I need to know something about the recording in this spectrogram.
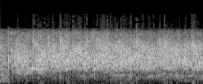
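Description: Loud, sustained applause from a large audience, a dense continuous wash of many hands clapping, filling the whole moment without any voices on top.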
